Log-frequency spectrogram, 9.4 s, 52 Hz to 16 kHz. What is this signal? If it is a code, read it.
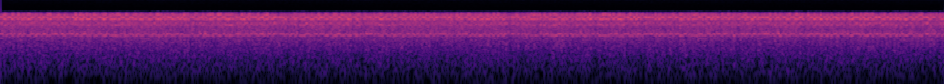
Two-tone teleprinter signal, about 170 Hz shift.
